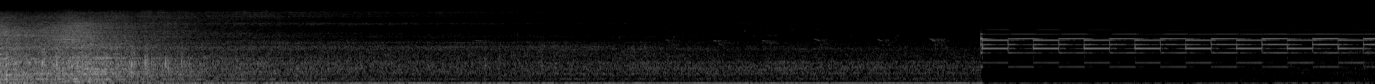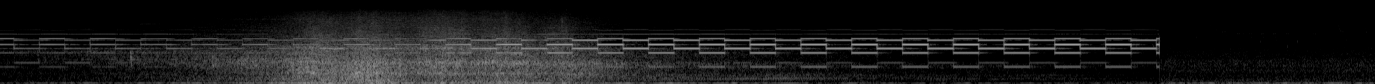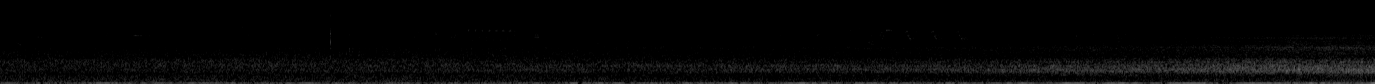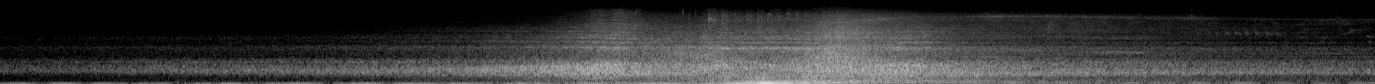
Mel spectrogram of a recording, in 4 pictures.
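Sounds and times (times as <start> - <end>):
train rushing past: 0.0 - 8.8, 13.6 - 21.8, 38.8 - 55.0
electronic warble of alternating tones: 9.8 - 25.4.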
